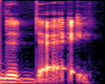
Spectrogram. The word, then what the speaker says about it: Nade: Nade told me to pronounce her name Nade.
